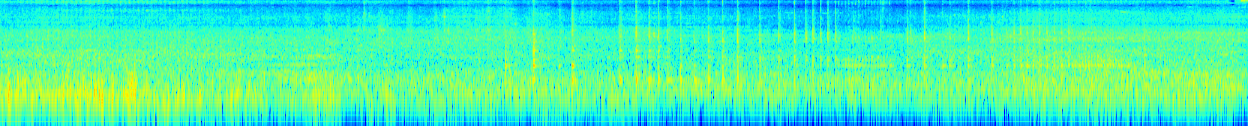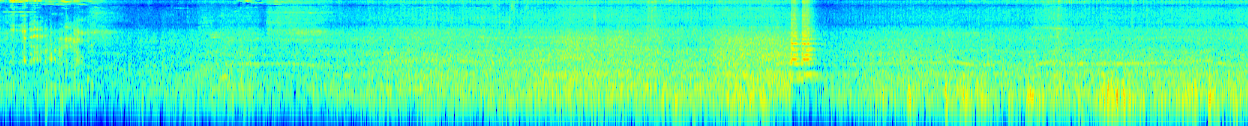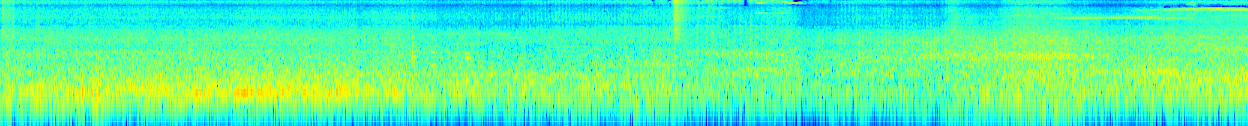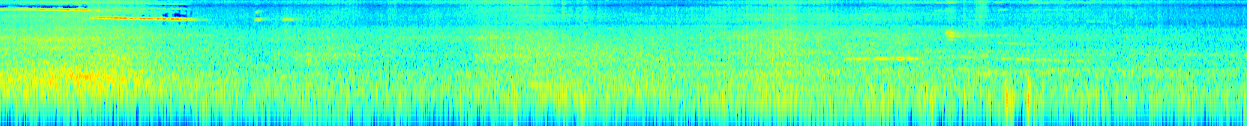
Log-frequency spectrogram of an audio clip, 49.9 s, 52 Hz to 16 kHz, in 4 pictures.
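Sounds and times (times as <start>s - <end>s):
road traffic: 0.0s - 49.9s
vehicle horns tooting: 20.3s - 20.8s, 45.8s - 48.0s.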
